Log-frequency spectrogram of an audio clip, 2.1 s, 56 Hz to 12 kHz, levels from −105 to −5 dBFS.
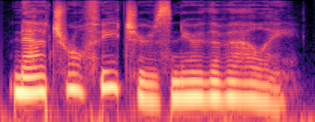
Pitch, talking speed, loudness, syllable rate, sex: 180 Hz, 145 wpm, -16 LUFS, 5.4 syllables/s, female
